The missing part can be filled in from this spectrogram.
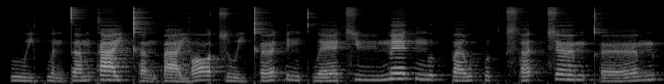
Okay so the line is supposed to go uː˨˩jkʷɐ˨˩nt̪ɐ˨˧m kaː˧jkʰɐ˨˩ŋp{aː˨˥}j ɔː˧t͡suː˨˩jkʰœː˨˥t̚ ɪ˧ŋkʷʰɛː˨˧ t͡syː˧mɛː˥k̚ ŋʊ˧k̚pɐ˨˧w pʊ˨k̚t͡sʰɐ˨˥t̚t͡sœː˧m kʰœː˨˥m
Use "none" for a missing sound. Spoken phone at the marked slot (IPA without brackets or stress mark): aː˨˩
